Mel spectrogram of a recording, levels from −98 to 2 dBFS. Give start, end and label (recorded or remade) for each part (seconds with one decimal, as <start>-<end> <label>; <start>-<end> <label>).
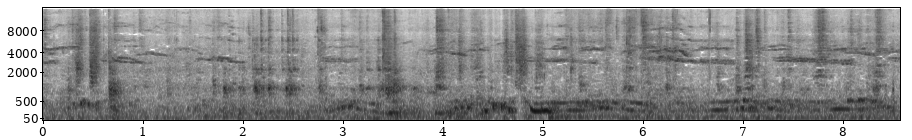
0.0-3.1 recorded; 3.1-3.8 remade; 3.8-8.6 recorded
